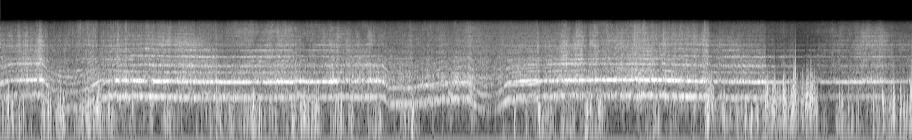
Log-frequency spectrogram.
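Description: Large RC speedboat's twin brushless electric motors whining at speed, with water and wind noise beneath. The pitch drops about eight seconds in, sinks lowest near ten seconds as the boat is throttled back, then rises again to a steady whine.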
